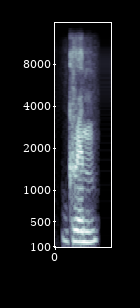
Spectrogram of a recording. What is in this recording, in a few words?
"grim", Indian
